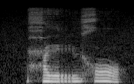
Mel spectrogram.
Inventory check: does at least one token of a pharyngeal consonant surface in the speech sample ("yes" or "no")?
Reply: yes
